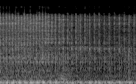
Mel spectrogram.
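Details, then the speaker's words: Honda Vario 125 FI that stalled suddenly after the engine oil went unchanged, restarted after refilling oil: rough, lumpy idle with a harsh metallic rattle and heavy white exhaust smoke, judged a scored piston burning oil. "Tuh parah banget ngebulnya. Ini bisa dipastikan ya pistonnya baret ini sehingga oli mesin langsung ikut kebakar ya."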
